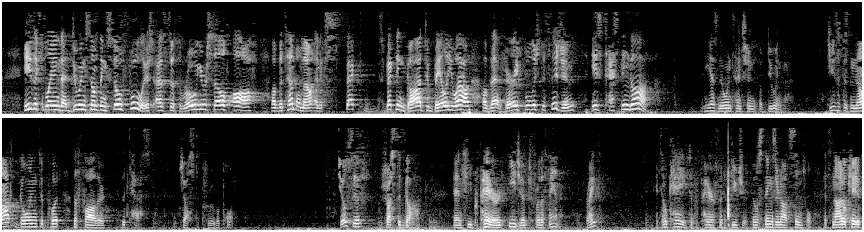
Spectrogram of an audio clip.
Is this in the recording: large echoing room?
yes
